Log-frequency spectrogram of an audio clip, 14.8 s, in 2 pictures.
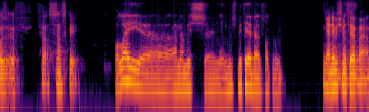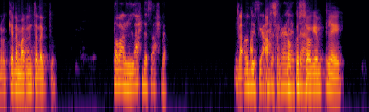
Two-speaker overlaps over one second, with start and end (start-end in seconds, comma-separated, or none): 12.2-13.6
